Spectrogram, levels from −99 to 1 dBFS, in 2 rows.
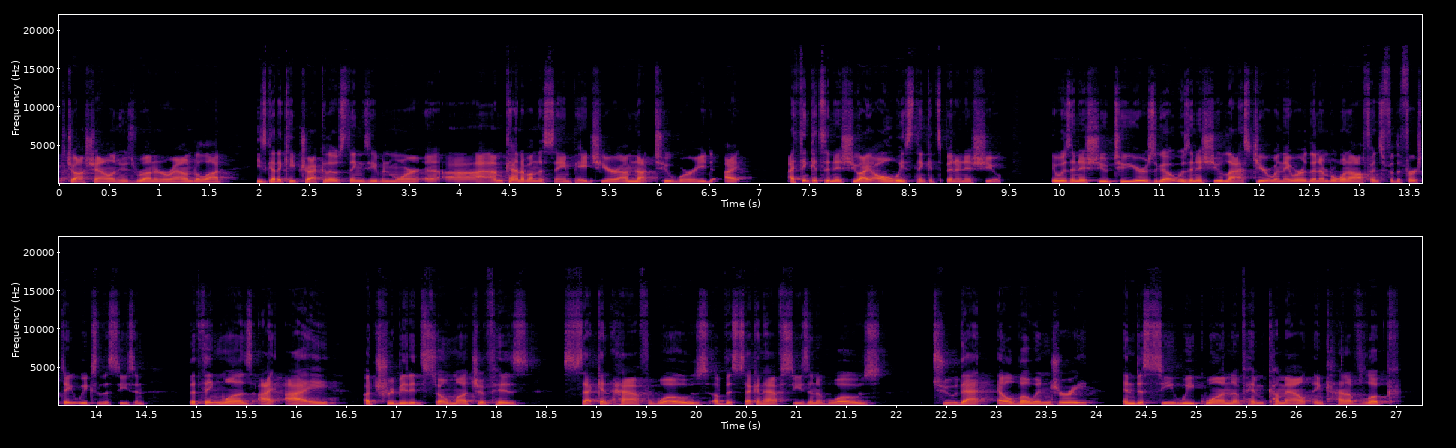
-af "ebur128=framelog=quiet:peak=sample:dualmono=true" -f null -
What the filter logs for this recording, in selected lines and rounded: Integrated loudness:
  I:         -36.9 LUFS
  Threshold: -47.1 LUFS
Loudness range:
  LRA:         1.9 LU
  Threshold: -57.1 LUFS
  LRA low:   -37.9 LUFS
  LRA high:  -36.0 LUFS
Sample peak:
  Peak:      -18.9 dBFS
